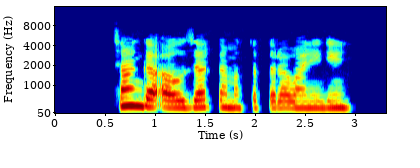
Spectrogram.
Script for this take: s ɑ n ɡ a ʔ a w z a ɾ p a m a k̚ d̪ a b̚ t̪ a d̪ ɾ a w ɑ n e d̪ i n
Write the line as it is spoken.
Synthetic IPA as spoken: t͡s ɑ ŋ ɡ a ʔ a w z a ɾ k a m a k̚ t̪ a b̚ t̪ a ɾ a w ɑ n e d̪ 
